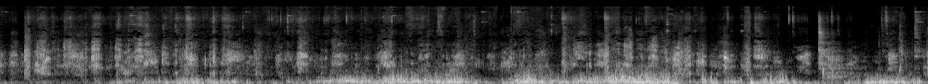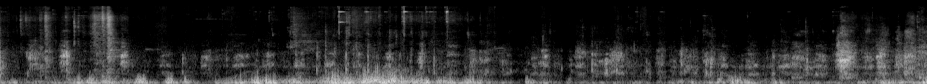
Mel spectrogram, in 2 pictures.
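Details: Romping dogs at a dog park trade low guttural growls in repeated surges every couple of seconds, with panting and scrabbling between the bursts.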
